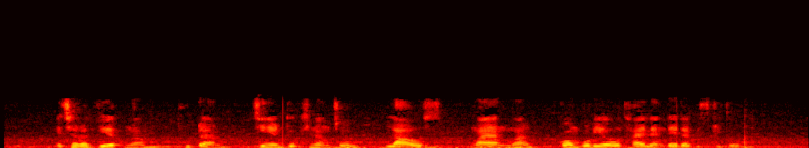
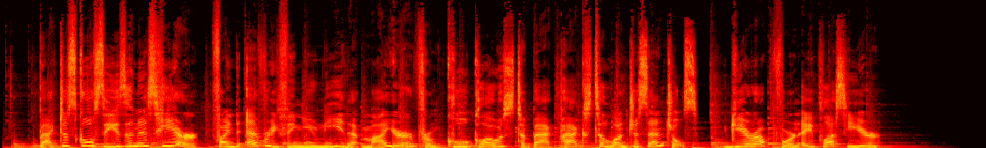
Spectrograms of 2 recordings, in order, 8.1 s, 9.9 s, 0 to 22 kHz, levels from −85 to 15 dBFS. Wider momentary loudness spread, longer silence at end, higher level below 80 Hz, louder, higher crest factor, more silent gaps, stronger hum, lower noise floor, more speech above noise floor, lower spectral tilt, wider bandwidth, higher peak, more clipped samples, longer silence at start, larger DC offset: first, 15 LU vs 4 LU; second, 0.55 s vs 0.95 s; about the same, -48 dBFS vs -46 dBFS; second, -24 LUFS vs -19 LUFS; about the same, 18 dB vs 18 dB; neither; neither; second, -48 dBFS vs -66 dBFS; second, 25 dB vs 46 dB; first, -5.5 dB/octave vs -3 dB/octave; second, 7.6 kHz vs over 20 kHz; second, -8 dBFS vs -4 dBFS; neither; about the same, 0.15 s vs 0.1 s; neither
